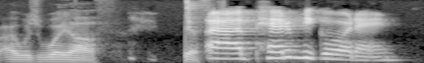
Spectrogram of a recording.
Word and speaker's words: Per Vigore: Per Vigore. Perfect. That sounds That's much. With a little bit of Italian jazz to it.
